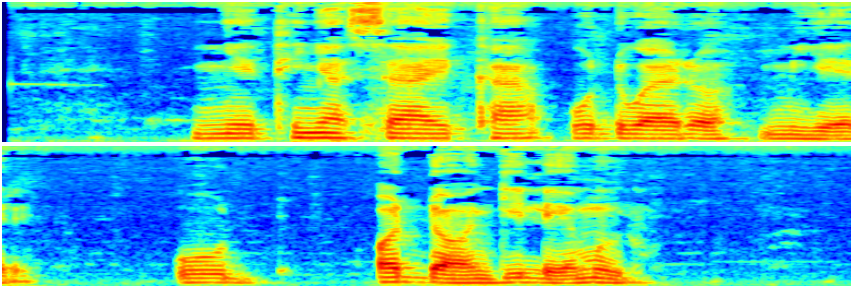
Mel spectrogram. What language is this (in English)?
Luo (Kenya and Tanzania)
